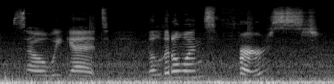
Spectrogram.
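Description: Loud background noise surrounds a woman's voice, which has a dry sound with no echo. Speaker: vlogger. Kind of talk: casual vlog chat. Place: car. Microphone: phone near.

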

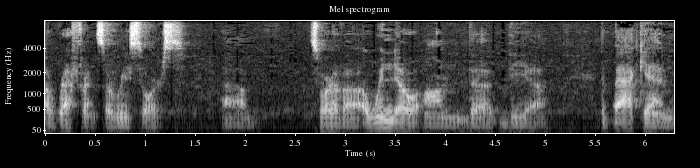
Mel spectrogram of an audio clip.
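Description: Light background noise under a man's fairly slow pace. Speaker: teacher. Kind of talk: casual tutorial chat. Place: home room. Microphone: lapel.

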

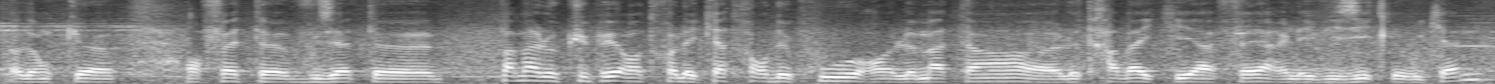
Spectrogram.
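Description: Over noticeable background noise, a man talks with fairly even intonation and long, frequent pauses. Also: moderate pace. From France. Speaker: student of Arabic giving testimonial. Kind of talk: video testimonial review. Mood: positive, calm. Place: office. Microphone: lapel.

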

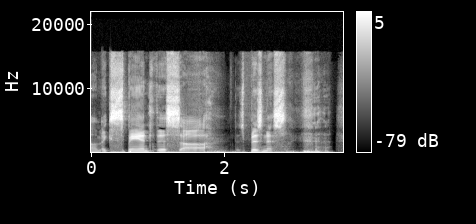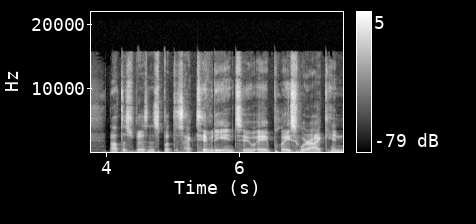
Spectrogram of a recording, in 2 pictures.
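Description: A man speaks at a fairly slow pace and fairly low pitch, in a bright, sharp tone. His intonation is fairly even, over a quiet background. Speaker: podcast host. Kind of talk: casual podcast monologue. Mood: relaxed, laughing at times. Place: home room. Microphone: studio mic.

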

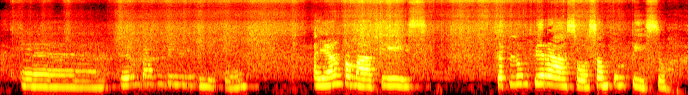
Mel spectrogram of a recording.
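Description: A woman speaks very slowly at a high pitch with ordinary pitch variation and long, frequent pauses. Her loudness swings widely, and there is noticeable background noise. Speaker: vlogger. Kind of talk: casual vlog monologue.

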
